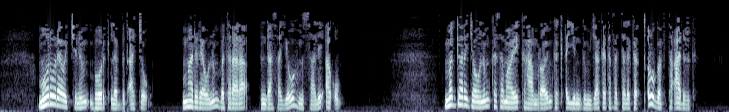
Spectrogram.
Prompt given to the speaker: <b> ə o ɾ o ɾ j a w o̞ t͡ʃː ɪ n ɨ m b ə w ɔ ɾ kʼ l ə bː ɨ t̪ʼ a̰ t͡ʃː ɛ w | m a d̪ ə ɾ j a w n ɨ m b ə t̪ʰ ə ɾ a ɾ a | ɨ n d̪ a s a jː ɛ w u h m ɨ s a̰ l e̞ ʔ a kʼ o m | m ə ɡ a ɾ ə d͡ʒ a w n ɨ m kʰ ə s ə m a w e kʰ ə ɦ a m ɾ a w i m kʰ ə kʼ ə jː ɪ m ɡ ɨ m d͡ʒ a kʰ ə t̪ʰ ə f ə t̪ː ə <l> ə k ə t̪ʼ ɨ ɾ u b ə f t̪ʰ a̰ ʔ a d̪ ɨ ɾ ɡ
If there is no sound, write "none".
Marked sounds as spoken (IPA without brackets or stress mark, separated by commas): m, l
